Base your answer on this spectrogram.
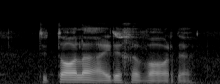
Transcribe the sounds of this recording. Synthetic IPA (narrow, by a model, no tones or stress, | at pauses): tutɑːləɦœjdəχəvɑːrdə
